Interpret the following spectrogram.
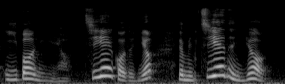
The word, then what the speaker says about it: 接: 찌에거든요. 그러면 찌에는요. 요 한자 요렇게 발음해요.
